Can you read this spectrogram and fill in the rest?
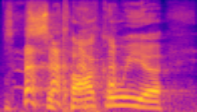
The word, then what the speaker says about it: Sacagawea: Sacagawea is how I was told that Sacagawea's name is actually pronounced.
